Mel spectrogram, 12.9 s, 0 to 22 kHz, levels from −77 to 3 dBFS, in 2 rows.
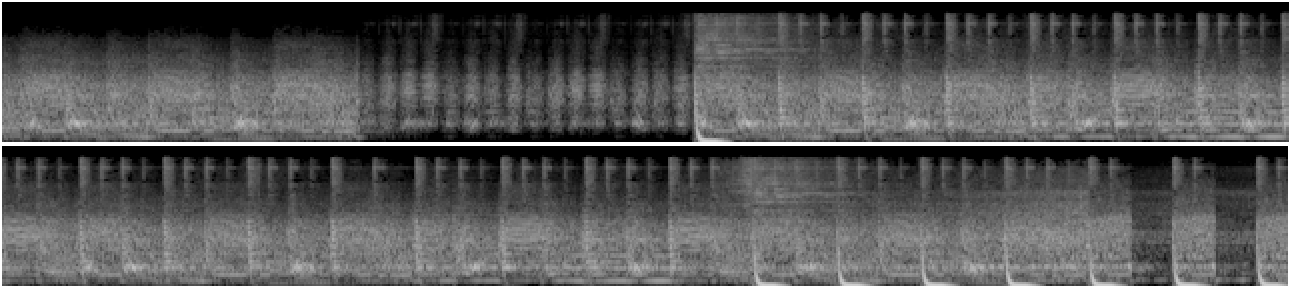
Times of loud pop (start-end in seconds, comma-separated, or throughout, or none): none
